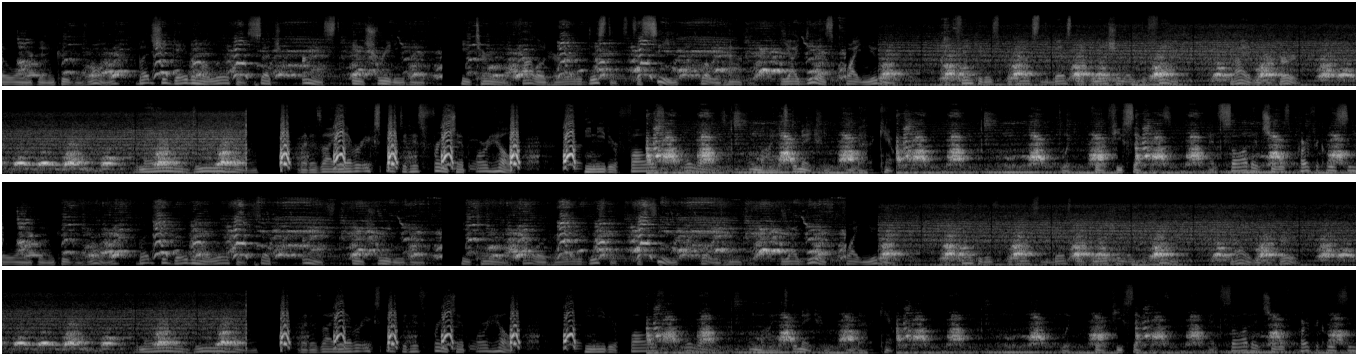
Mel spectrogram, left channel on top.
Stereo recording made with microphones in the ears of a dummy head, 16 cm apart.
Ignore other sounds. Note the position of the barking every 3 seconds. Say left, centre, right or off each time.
right, right, right, right, centre, left, left, left, left.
